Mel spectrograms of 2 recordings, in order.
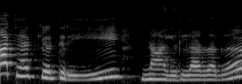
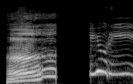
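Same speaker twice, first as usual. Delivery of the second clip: long loud wailing ayyo; loud slow lament; drawn-out wail; 8 dB louder, much slower than usual. Acted. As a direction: wail it out slowly. Wife wails over hurt back.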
